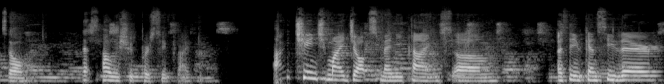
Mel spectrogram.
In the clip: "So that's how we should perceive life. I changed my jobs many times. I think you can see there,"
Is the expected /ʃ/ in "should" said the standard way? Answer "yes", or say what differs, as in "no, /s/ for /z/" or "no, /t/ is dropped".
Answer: yes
